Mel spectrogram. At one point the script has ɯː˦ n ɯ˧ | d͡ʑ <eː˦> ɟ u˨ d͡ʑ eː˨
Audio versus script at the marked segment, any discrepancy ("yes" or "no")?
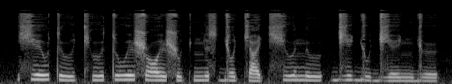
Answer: yes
